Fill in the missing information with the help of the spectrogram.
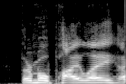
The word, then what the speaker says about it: Thermopylae: Thermopylae. Thermopylae, I prefer that pronunciation, yeah.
